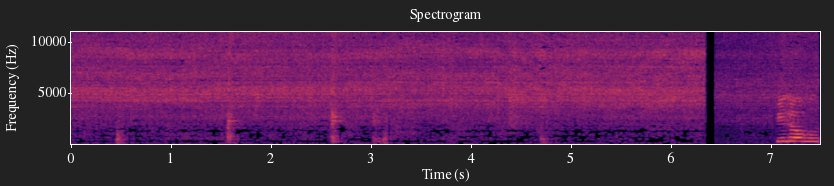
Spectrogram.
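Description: A wooden spoon scrapes and taps against a metal pot.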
